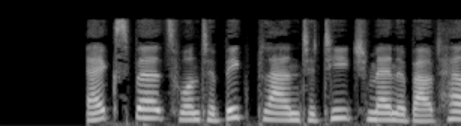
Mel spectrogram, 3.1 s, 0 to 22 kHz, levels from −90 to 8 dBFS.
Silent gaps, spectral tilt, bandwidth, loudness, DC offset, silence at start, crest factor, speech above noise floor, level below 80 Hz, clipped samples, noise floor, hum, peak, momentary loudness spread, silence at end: none; -4 dB/octave; 12 kHz; -20 LUFS; under 0.1%; 0.55 s; 16 dB; over 70 dB; -56 dBFS; under 0.1%; under -90 dBFS; none; -4 dBFS; 4 LU; 0 s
